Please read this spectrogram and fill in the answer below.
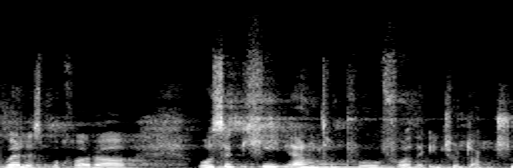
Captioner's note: speaks in a foreign language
